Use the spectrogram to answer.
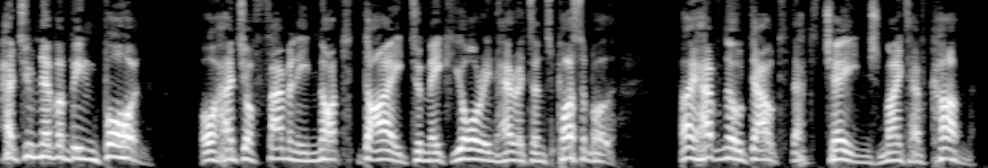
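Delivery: a proud enemy's furious scorn with a bitter laugh; raging defeated lord. Acted. Tasayo rails at the assembly.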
